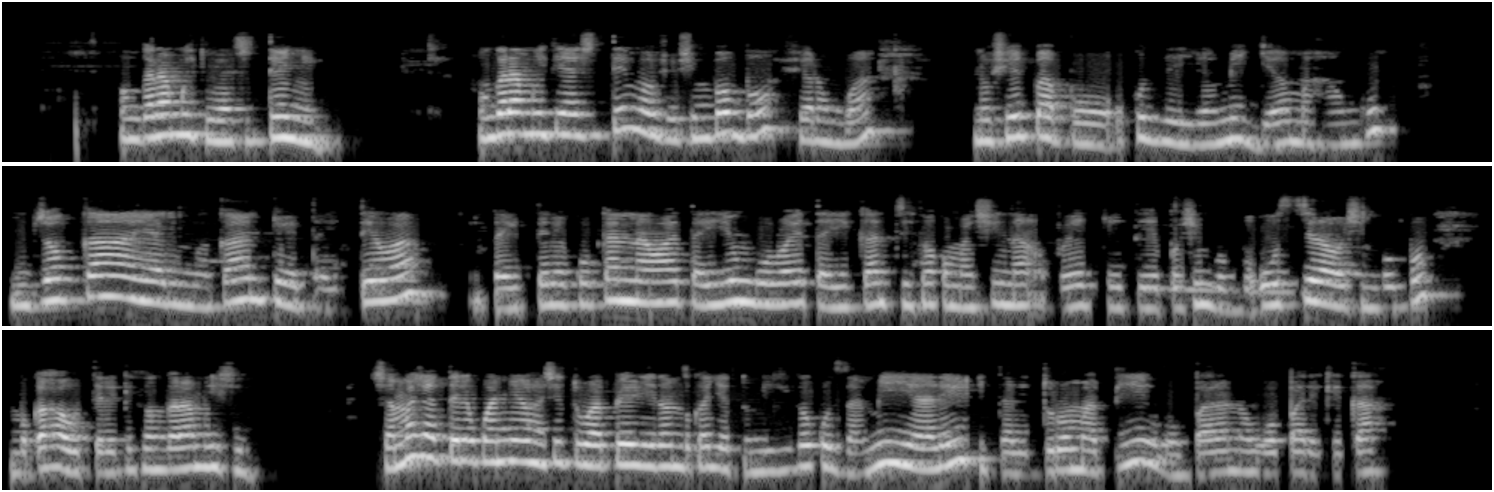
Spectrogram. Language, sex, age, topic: Oshiwambo, female, 18-24, agriculture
